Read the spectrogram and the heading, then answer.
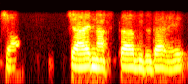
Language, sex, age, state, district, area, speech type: Hindi, male, 30-45, Uttar Pradesh, Jaunpur, rural, conversation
